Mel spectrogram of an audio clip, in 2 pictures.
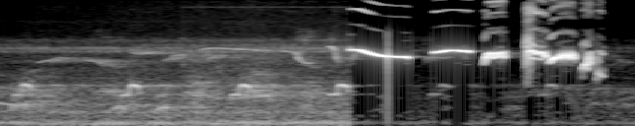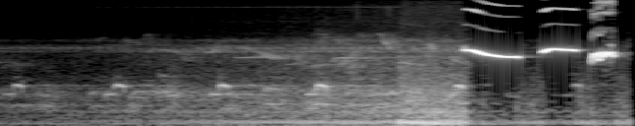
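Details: Female Oriental magpie-robin singing in the early morning to provoke males: two bursts of loud, clear whistled notes, several sharply falling, separated by a quieter stretch of faint soft twittering over a low background hum.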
